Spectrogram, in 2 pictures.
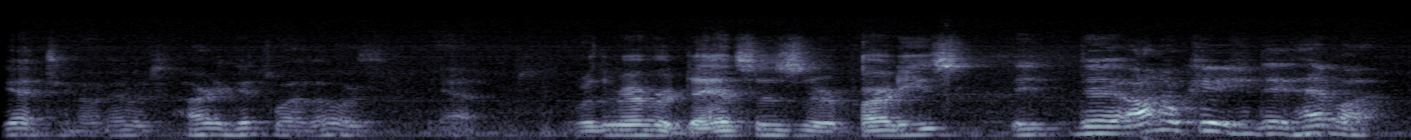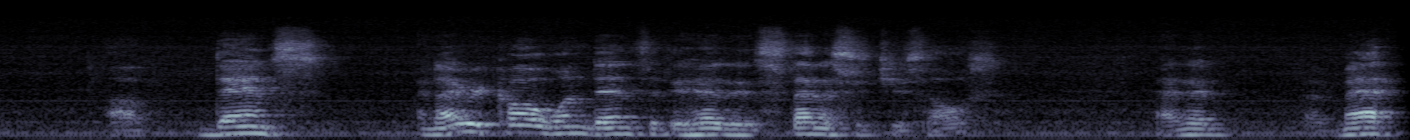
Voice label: Personal history with 66 year old male Buhl Minnesota, american english dialect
